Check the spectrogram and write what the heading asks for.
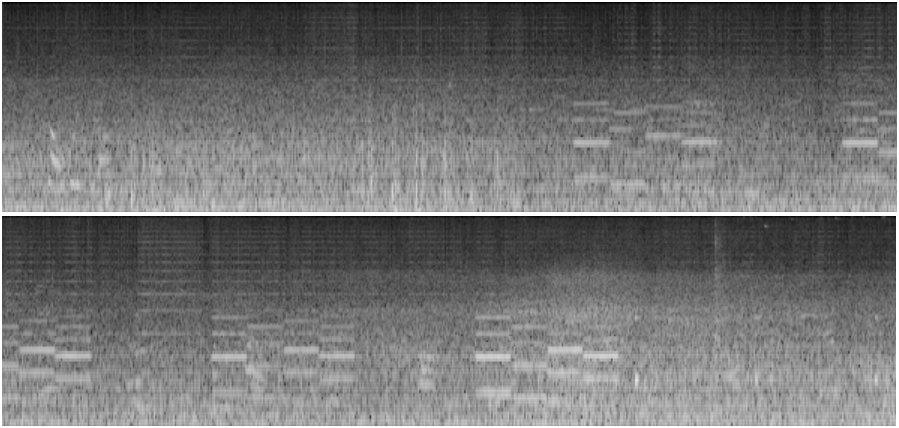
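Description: Busy downtown intersection ambience: traffic and the voices of passing pedestrians. From about four seconds in, a jingle-like tune of short, clear notes plays over it and stops shortly before the end.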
